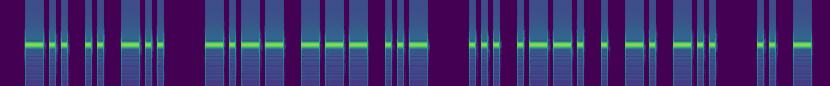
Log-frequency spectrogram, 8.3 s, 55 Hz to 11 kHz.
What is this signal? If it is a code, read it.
Morse code, heard as a keyed tone, about 19 wpm, 700 Hz. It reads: DID YOU SPEND IT
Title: Sentences from Top 800 Words 20wpm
